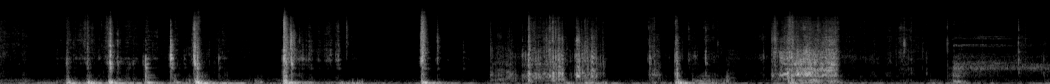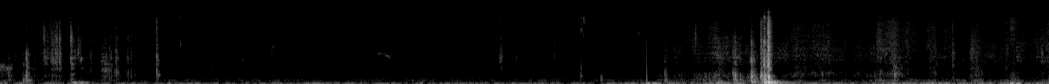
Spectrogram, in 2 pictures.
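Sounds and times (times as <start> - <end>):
plastic rustling and scraping: 4.9 - 9.4, 10.7 - 12.2, 17.0 - 20.9.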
